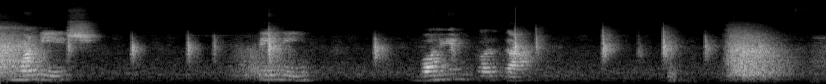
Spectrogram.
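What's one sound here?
A young woman speaks calmly and clearly, as if explaining.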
